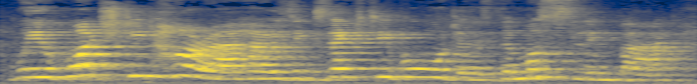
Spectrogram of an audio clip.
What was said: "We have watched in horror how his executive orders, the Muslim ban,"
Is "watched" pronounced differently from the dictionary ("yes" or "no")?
no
